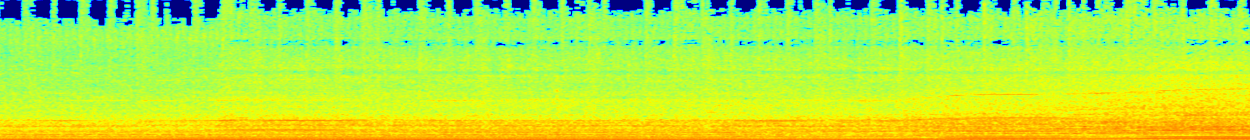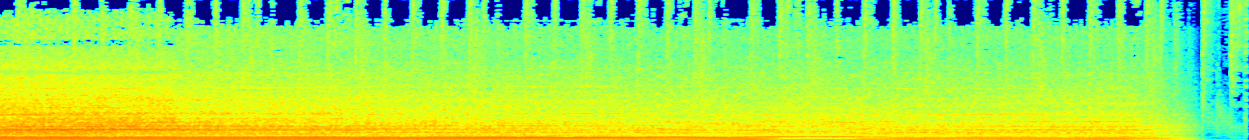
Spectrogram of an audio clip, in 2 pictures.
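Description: Light aircraft's engine and propeller droning steadily as heard inside the cockpit in flight. The drone shifts to a higher pitch about twelve seconds in and gets a little quieter near the end.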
